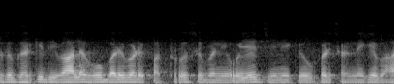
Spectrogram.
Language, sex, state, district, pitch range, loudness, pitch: Hindi, male, Haryana, Jhajjar, 100-110 Hz, -20 LUFS, 105 Hz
